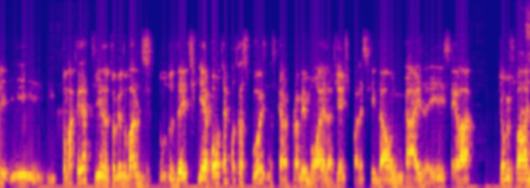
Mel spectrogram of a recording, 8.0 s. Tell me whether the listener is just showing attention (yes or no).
no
